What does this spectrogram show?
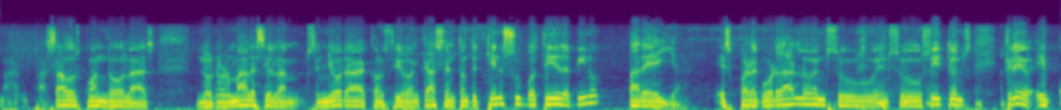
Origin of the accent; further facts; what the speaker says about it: Belfast, Northern Ireland, United Kingdom; Spanish is a second language; now in Spain; yo soy norirlandés, de Irlanda del Norte.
